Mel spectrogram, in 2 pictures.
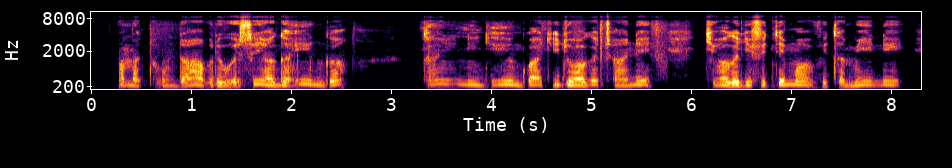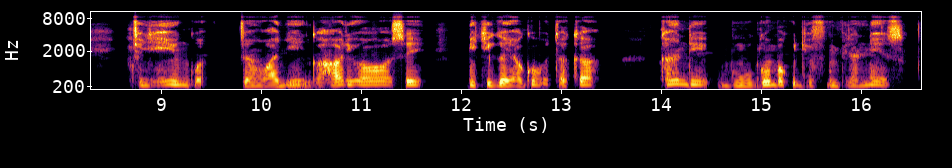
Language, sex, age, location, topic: Kinyarwanda, female, 36-49, Musanze, agriculture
